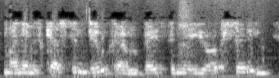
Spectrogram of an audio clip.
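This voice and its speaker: A man from Trinidad and Tobago speaks as a guest on a radio talk show, explaining his work in a measured, steady way. His voice sits at a middle pitch. It sounds distant and dull, with a faint hum behind it. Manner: measured, explanatory, with frequent "mm-hmm" and "whatnot". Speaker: guest photographer. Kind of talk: radio interview.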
